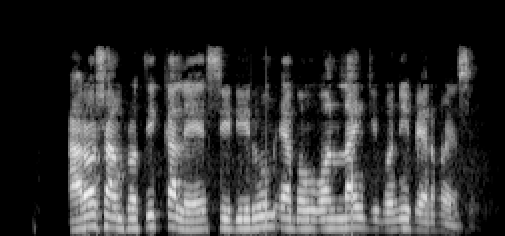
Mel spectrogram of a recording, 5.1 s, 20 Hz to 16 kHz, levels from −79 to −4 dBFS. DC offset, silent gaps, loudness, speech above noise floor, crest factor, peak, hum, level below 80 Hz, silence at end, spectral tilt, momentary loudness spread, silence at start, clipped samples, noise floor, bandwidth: under 0.1%; none; -17 LUFS; 48 dB; 16 dB; -2 dBFS; none; -58 dBFS; 0.35 s; -3.5 dB/octave; 9 LU; 0.7 s; under 0.1%; -65 dBFS; 7.8 kHz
